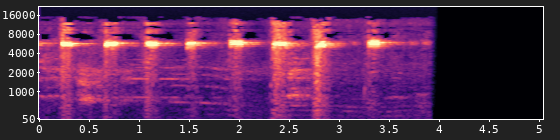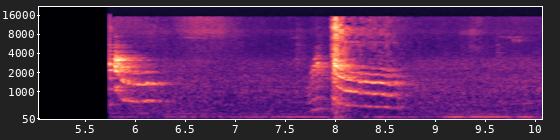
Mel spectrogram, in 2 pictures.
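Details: Pet talking parrot in a room: a run of about eight sharp, high, clipped whistles at an even pace, then silence, then two longer downward-sliding wavering calls over a faint hum.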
